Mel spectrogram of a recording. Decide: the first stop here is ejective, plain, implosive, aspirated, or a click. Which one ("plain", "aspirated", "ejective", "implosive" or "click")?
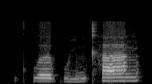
aspirated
